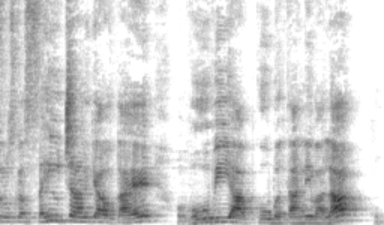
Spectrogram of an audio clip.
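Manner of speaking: normal talking voice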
